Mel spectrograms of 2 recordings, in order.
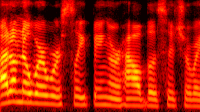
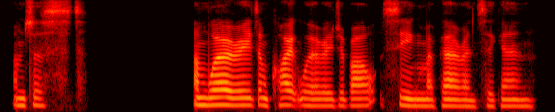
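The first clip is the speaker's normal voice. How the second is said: hushed whisper, much quieter; 9 dB quieter than usual. In a role-played scene, back turned to the other person: whispering. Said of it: "and I'm gonna whisper".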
